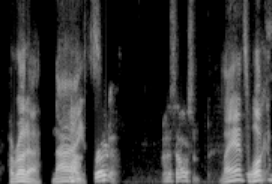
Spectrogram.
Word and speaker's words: Herota: uh we have Lance how do you say your last name is it herota I forgot that yeah haroda nice that's awesome Lance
